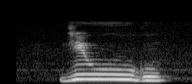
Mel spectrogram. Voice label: "vĩuungu", moore

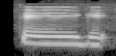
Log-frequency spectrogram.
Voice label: "teege", moore

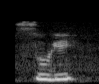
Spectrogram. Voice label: "sũgi", Moore; to join things up

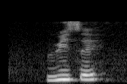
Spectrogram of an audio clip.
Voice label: "wɩse", moore

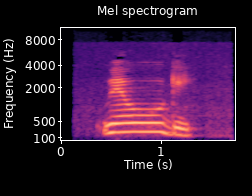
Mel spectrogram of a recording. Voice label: "weooge", moore

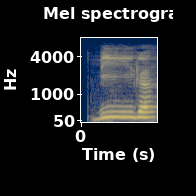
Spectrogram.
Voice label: "biiga", moore

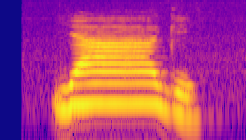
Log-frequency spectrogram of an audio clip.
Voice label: "yaage", moore; to ward off

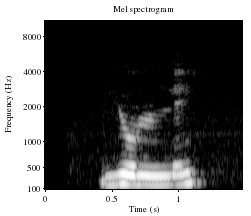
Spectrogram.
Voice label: "yolle", moore; wart

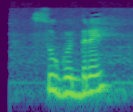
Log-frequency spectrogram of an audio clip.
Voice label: "sʋgdre", Moore; plant sp

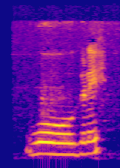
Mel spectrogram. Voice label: "woogre", moore

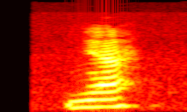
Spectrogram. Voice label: "yã", moore

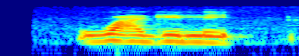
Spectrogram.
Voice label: "wagelle", Mooré; pride

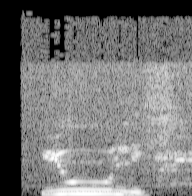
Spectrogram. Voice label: "yuuli", moore

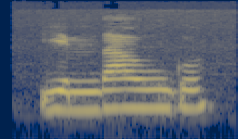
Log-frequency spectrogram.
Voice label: "yem-daoogo", moore

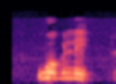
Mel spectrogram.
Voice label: "wogle", moore

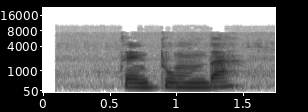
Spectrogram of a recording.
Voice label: "tẽn-tʋmda", Moore; sent one

